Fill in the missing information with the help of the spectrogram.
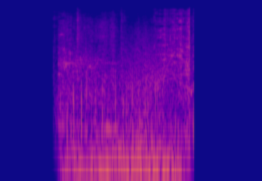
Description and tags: Rubber Crunch whoosh
Whoosh that goes from rubber to crunchy metal with a sucking punch at the end. No reverb.
whoosh, rubber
